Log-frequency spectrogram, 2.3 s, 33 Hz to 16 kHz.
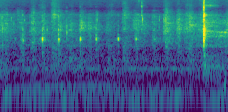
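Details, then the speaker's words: Slash 4x4 Ultimate Edition, rear bulkhead off, slipper clutch secured: spur and pinion rocked give faint light ticks and one sharper click; slight backlash, gears properly meshed. "And if you notice, you can see some wiggle in the gears. You can hear a little bit of click."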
